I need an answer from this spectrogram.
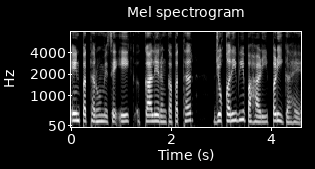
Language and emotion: Urdu, neutral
